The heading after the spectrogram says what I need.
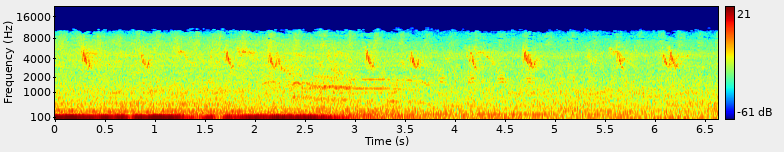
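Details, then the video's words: Wild sunbird repeating thin, high, falling chirps roughly every half second, some with a quick lower note, while a heavy low rumble fills the first three seconds and then fades. "KOLIBRI VARIATION"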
